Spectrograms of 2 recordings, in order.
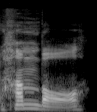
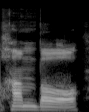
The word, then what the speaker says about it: Humbowl: And they have started a business called Humble, but it's spelled Humbowl, Humble.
